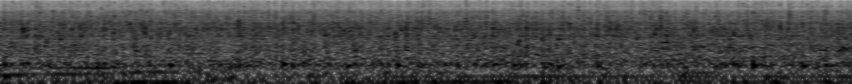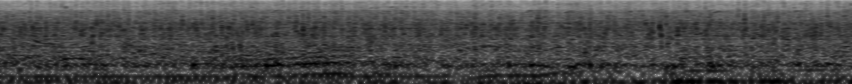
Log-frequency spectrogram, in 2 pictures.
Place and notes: Fontaine place de la république
Sarreguemines
Place de la république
